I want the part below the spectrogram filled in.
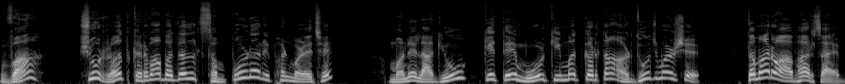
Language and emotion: Gujarati, surprised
